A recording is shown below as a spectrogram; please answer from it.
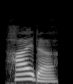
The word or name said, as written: heide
